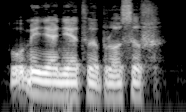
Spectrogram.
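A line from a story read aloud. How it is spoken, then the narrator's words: Cold. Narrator (Russian): сказал Сварог холодно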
